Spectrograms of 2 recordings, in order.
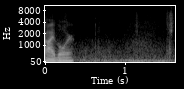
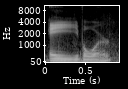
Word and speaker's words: Eivor: Climb the cart, Ivor. Or Eivor. I always forget how to say it. I think it's Eivor. But I keep doing Ivor.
